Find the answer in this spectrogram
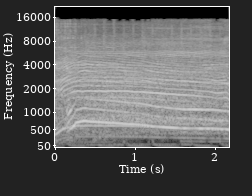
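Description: A voice holding one long high note, rising quickly at the start and then sliding slowly down for about two seconds, over crowd noise.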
